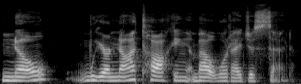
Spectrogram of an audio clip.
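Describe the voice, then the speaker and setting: A woman plays a vampire mistress in an ASMR roleplay. Her voice sits on the low side, and she talks straight to the listener like a caring, composed teacher, choosing measured, formal words. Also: natural voice. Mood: flustered. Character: female vampire mistress, caring, composed mentor, easily flustered. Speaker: voice actor in a roleplay audio.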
